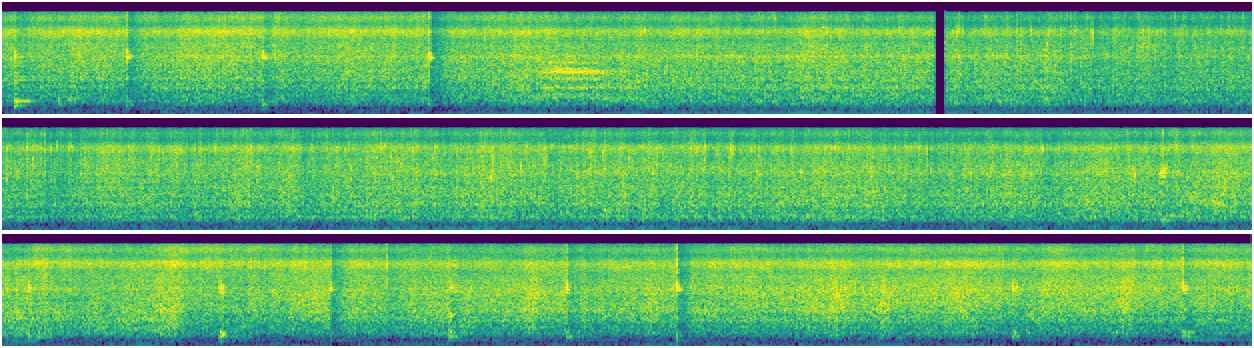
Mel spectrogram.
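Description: Beef and winged beans sizzling steadily in a hot wok as they are stir-fried, with a few short knocks of the spatula against the pan.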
